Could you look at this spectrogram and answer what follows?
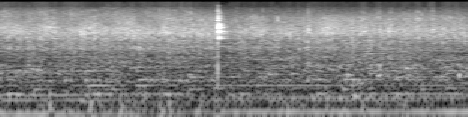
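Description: Onions sizzle and fry in a hot pan with vinegar and demerara sugar cooking off, a steady bright hiss with one sharp clack of stirring partway through; no voices.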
